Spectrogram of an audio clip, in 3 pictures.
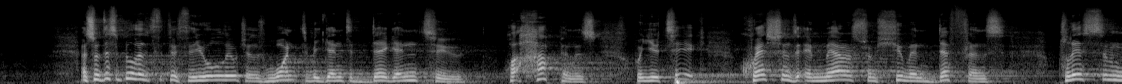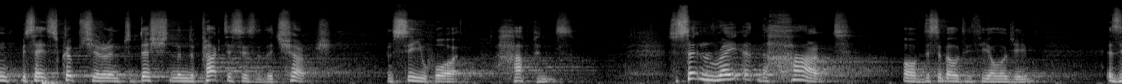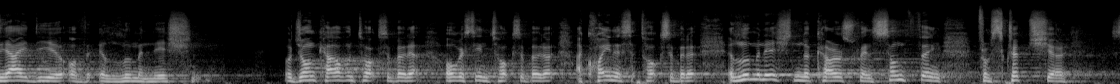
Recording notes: This talk was delivered at the Theology Slam competition last month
